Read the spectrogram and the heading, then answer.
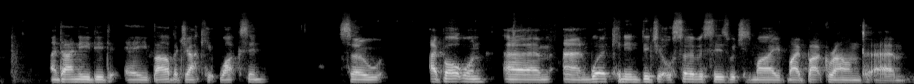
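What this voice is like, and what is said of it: Yorkshire accent. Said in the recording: “I am a tight Yorkshireman, as you can probably tell by my accent.”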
